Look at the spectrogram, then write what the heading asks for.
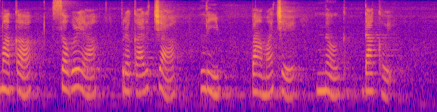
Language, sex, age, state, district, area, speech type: Goan Konkani, female, 18-30, Goa, Quepem, rural, read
